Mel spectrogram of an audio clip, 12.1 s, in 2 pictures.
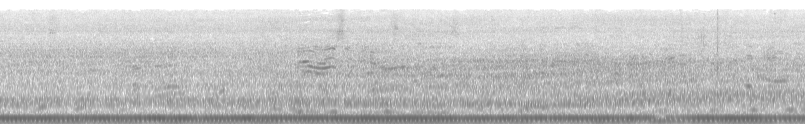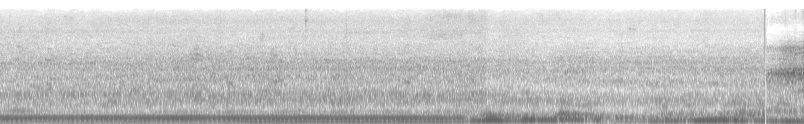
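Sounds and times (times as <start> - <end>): car engine idling and pulling away: 0.0 - 12.0.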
